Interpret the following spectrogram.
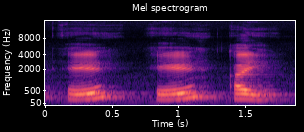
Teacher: ఏ, ఏ, ఐ ఇవి మూడు మనకు కంఠ తాలవ్యాలు అవుతాయి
